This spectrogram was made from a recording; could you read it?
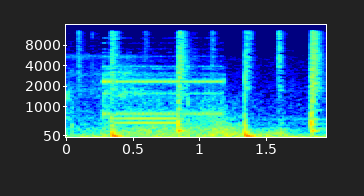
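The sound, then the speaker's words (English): A Skype incoming-call alert: a short electronic tone holding steady for about a second, with several sharp, thumping clicks scattered around it and no voices. “I forgot to turn sounds off before the show started. Oh, yeah, because, you've been getting Skype calls in.”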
